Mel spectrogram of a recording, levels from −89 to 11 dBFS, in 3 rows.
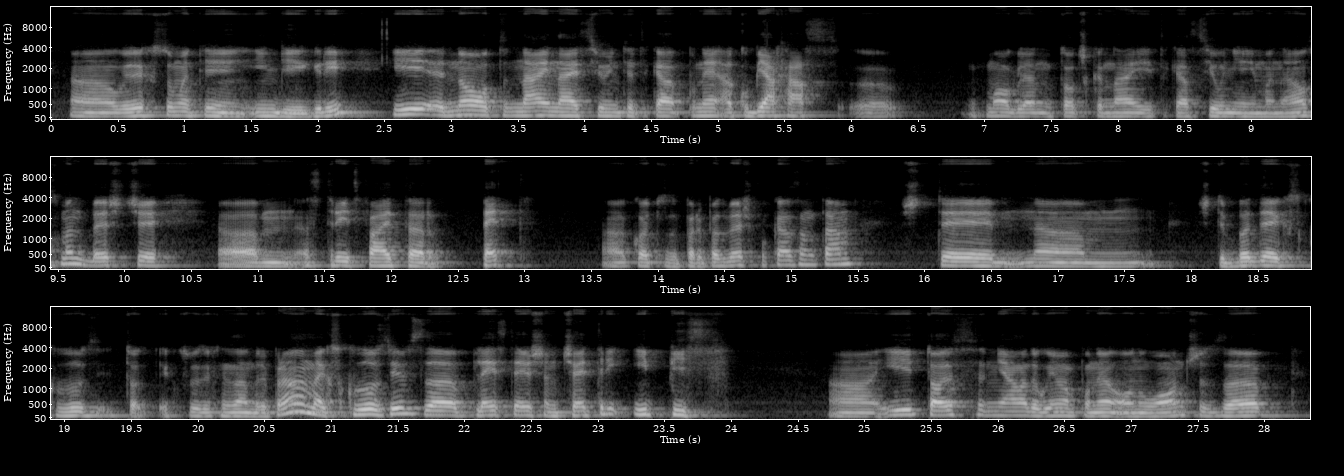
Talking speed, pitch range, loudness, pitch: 135 wpm, 115-140 Hz, -23 LUFS, 125 Hz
